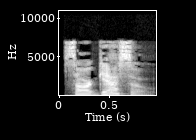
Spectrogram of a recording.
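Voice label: "sargasso", British English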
